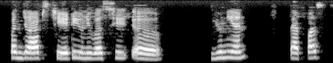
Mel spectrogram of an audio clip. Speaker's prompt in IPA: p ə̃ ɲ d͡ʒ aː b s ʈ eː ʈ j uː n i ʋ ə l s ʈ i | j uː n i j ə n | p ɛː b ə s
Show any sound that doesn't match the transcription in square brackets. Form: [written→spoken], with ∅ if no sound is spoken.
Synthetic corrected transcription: p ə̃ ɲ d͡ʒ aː b s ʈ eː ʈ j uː n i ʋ ə [l→ɾ] s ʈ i | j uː n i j ə n | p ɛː [b→p] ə s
